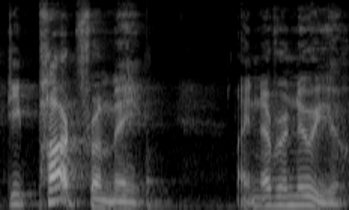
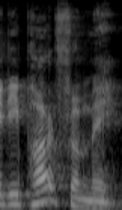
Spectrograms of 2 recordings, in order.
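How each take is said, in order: First: A lower, slower, solemn Lord turning people away; lower, slower voice of Christ. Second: Said in the usual way. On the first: Retold or imitated. Preacher voicing the Lord's judgment on sinners, lower and slower. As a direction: draw it out low and slow as the Lord's verdict. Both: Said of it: "he's gonna say".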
